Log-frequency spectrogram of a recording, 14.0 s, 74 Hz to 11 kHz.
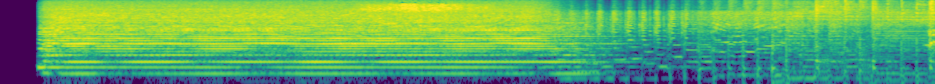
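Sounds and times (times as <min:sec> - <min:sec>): goal horn chord: 0:00.6 - 0:09.6
rock music: 0:04.1 - 0:14.0.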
